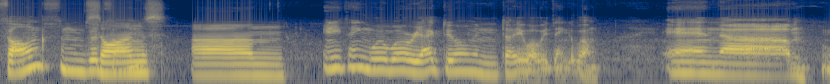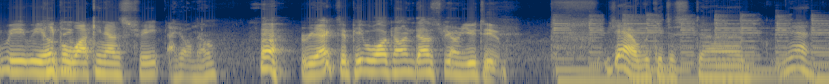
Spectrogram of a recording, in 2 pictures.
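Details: Adults in conversation, likely two speakers; normal speech.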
